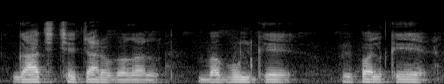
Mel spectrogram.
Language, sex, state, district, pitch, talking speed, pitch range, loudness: Maithili, male, Bihar, Samastipur, 115 Hz, 110 wpm, 110-115 Hz, -19 LUFS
